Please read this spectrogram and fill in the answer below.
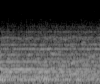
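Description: Orchestral opening-title music, a chord of several notes held steadily.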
